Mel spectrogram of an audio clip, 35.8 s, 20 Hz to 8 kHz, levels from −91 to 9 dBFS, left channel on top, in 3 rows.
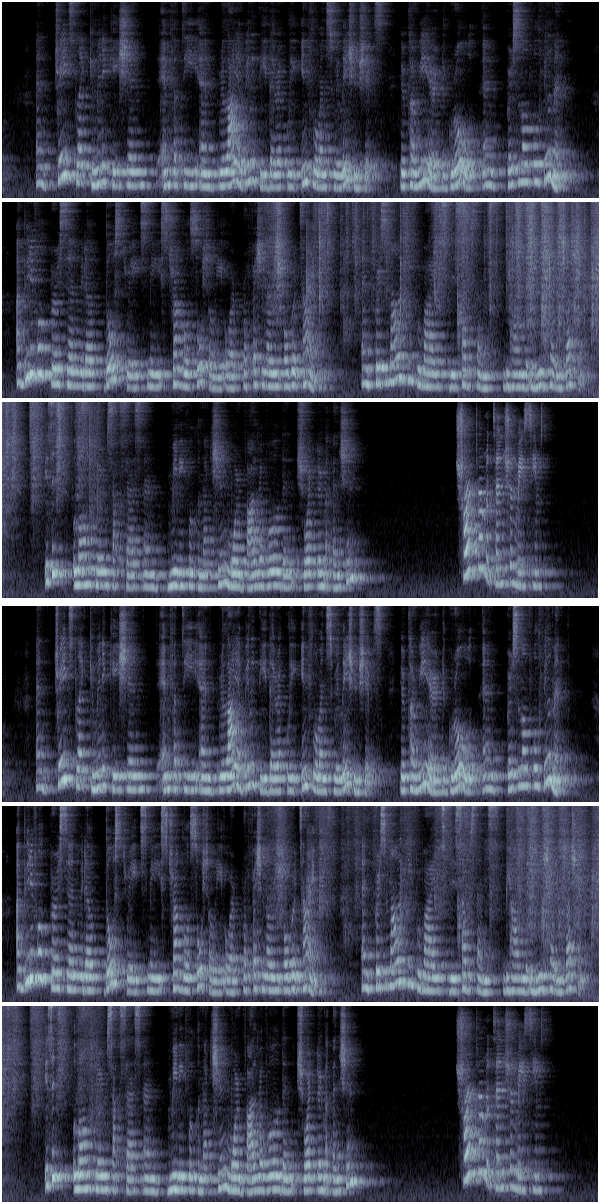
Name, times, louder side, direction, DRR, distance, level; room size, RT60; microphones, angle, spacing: voice 1, 0.7-7.6 8.0-11.2 12.2-18.4 19.1-23.6 24.7-25.0 25.3-30.9, right 1 dB, 30° right, 5 dB, 1.2 m, -24 dB
sound 1, 17.2-17.6 18.0-20.2 20.5-25.9, left 6 dB, 70° left, 2.7 m, -34 dB
voice 2, 33.0-34.7, left 1 dB, 25° left, 5 dB, 1.5 m, -25 dB
14.0 x 11.0 x 5.0 m, 1.0 s
head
